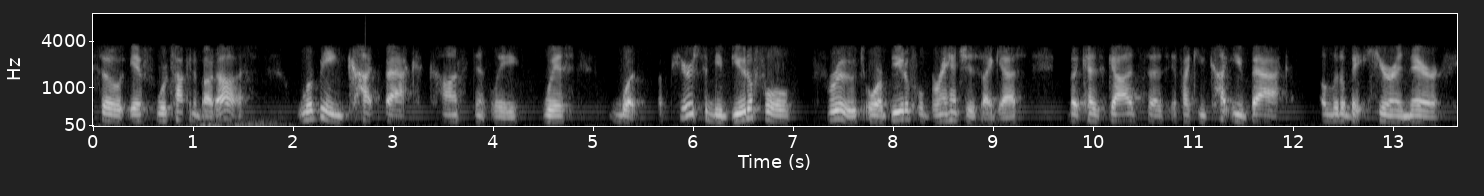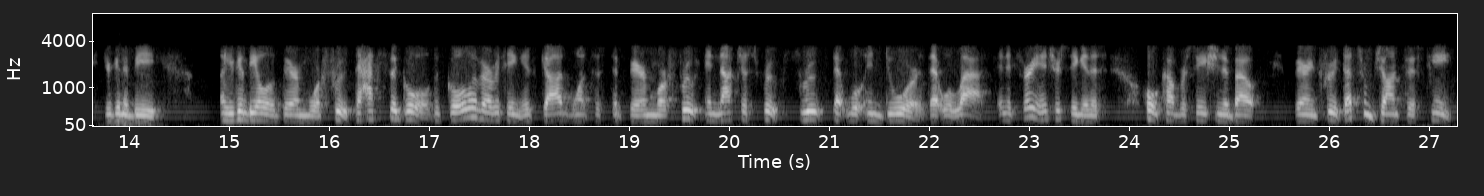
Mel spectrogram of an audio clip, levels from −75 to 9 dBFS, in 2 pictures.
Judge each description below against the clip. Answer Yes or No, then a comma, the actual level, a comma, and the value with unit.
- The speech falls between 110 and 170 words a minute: No, average, 200 wpm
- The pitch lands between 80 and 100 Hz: No, low, 125 Hz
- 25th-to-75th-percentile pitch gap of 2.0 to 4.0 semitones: No, average, 4.8 semitones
